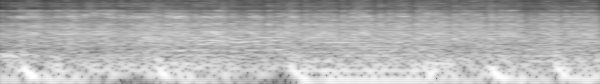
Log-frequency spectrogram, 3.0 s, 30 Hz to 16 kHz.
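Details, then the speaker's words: Ford 7.3 Powerstroke diesel just reassembled after a blown head gasket rebuild, first start, idling on its own with an exhaust leak; steady low rumble with even pulses, no knocks or misses; normal idle. "She is idling now all on her own. It's 4 in the morning, but we finally got it going. [Applause] Boy, doesn't that sound good."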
